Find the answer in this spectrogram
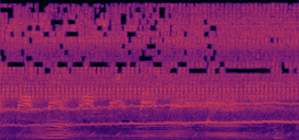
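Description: Faint audio of an anime episode playing quietly: a thin, steady high tone over lower, wavering and sliding tones, like soft background music or a sound effect.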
